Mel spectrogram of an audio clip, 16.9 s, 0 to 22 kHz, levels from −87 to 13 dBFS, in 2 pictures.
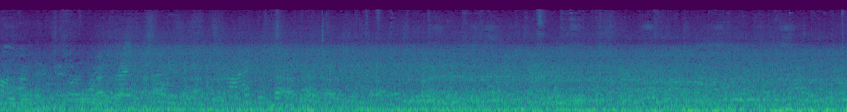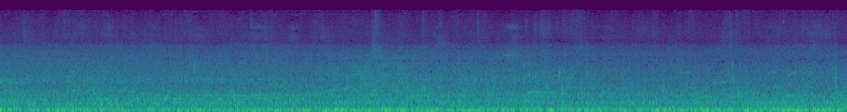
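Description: No technical faults can be heard anywhere in this recording.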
